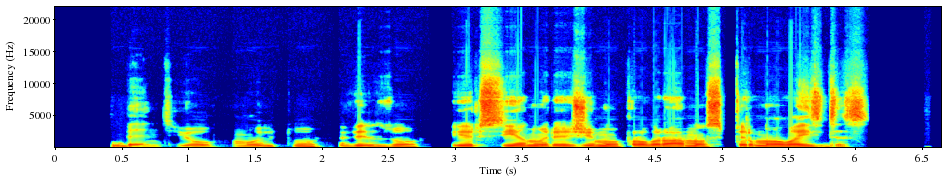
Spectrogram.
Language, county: Lithuanian, Šiauliai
